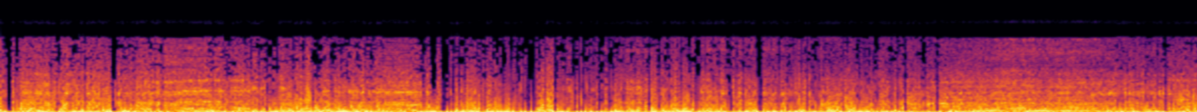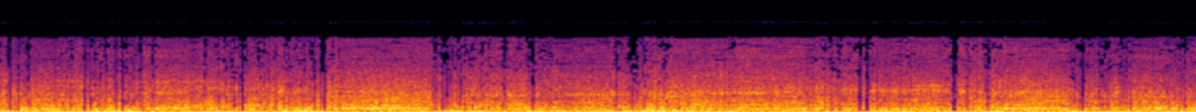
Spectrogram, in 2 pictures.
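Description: Dark-ride soundtrack music playing over a steady, loud noise from the moving ride vehicle, with a few held notes standing out in the second half.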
